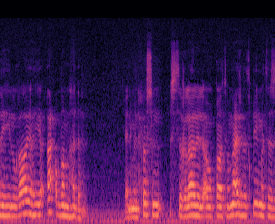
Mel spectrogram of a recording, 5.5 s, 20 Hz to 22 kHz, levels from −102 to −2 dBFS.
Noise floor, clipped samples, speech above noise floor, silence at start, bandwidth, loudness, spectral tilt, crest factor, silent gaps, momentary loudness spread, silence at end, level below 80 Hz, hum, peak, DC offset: -49 dBFS; under 0.1%; 20 dB; 0 s; 10 kHz; -30 LUFS; -7.5 dB/octave; 14 dB; none; 13 LU; 0 s; -52 dBFS; 50 Hz at -55 dBFS; -16 dBFS; under 0.1%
